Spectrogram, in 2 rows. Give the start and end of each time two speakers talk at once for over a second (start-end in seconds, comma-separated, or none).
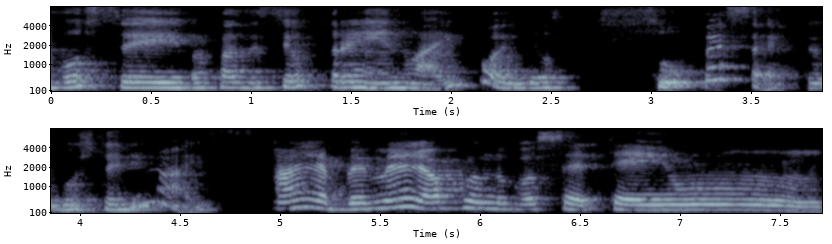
none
